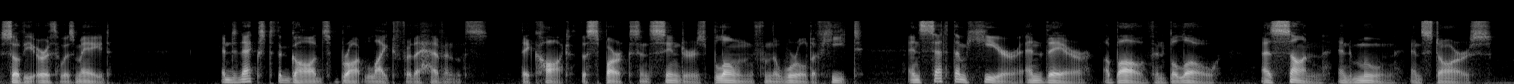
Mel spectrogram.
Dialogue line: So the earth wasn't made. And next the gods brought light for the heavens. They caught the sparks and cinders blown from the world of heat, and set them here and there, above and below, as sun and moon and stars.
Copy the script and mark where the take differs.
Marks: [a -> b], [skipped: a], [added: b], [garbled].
So the earth [wasn't -> was] made. And next the gods brought light for the heavens. They caught the sparks and cinders blown from the world of heat, and set them here and there, above and below, as sun and moon and stars.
